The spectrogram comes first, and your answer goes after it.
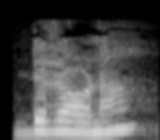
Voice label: "daroona", Punjabi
